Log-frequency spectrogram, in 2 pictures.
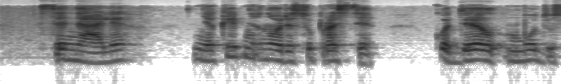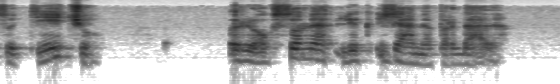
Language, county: Lithuanian, Vilnius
